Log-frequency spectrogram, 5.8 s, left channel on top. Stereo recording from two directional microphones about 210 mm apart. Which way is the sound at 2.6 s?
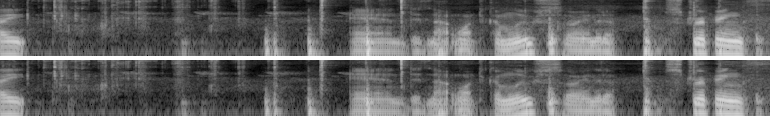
35° right (ahead or behind).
